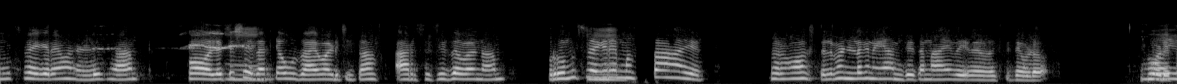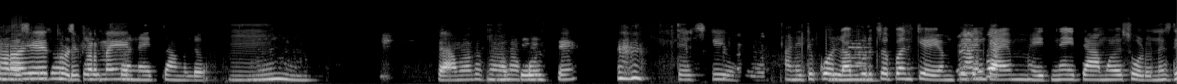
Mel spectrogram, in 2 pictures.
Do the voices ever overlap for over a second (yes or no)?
yes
